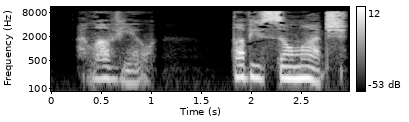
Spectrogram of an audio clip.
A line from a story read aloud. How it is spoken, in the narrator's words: he whispered into my neck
